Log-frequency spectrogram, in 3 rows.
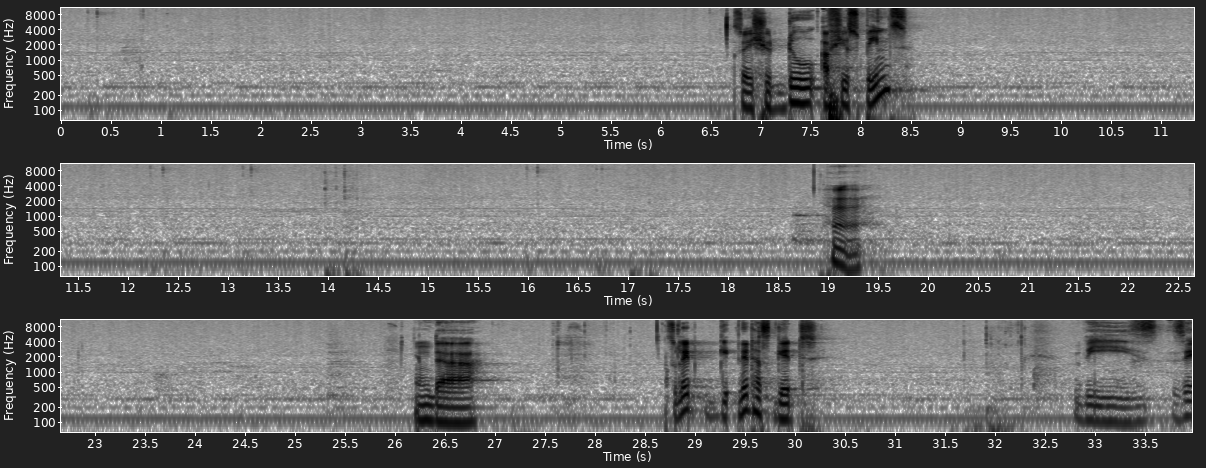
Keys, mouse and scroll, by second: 0.4 click, 1.1-6.8 right drag, 6.8 click, 8.1 g, 13.1 click, 14.0 g, 16.1 click, 16.7 right click, 17.0 space, 19.0 Escape, 19.5-29.6 right drag, 29.6 click.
